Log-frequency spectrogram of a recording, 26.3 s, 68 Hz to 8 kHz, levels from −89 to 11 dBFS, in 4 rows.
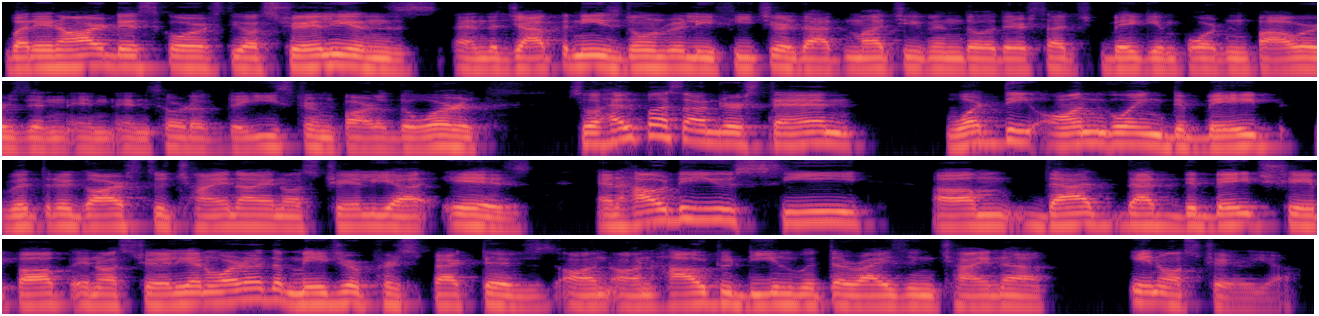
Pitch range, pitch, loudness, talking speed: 115-135 Hz, 120 Hz, -21 LUFS, 175 wpm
